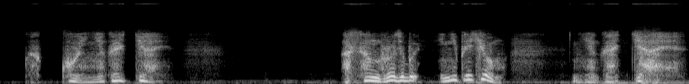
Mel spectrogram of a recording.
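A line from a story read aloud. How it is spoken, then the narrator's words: Sobbing. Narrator (Russian): Инга всхлипнула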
